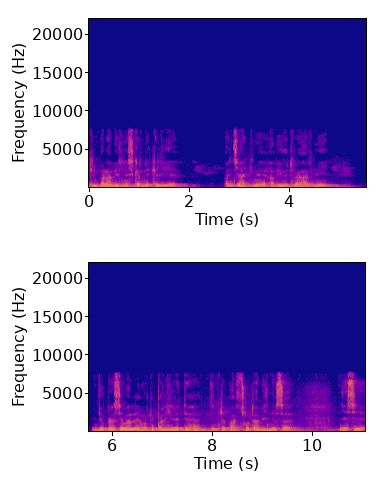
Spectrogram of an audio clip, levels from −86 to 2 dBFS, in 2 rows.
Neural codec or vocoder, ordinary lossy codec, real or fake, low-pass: none; none; real; none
